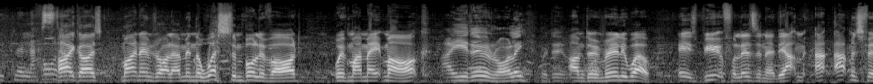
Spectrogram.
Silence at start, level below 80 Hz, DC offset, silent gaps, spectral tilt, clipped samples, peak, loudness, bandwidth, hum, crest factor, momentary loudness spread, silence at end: 0 s; -78 dBFS; under 0.1%; none; -1.5 dB/octave; under 0.1%; 0 dBFS; -16 LUFS; 19 kHz; none; 16 dB; 8 LU; 0 s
